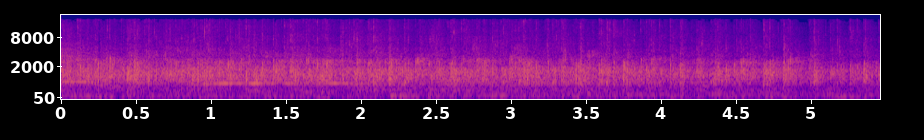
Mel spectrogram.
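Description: A crowd applauds steadily for several seconds, a dense wash of clapping hands at a fairly even, loud level with no voices rising above it.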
